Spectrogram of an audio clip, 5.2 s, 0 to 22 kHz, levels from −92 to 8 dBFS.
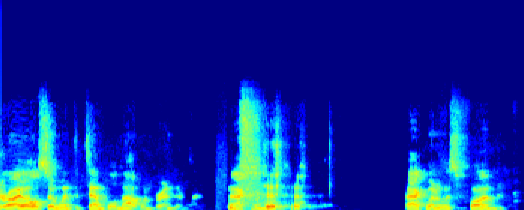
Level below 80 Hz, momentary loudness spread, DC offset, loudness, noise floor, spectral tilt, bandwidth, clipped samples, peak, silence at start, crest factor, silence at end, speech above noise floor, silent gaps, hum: -66 dBFS; 11 LU; under 0.1%; -25 LUFS; under -90 dBFS; -3.5 dB/octave; 13.5 kHz; under 0.1%; -6 dBFS; 0 s; 18 dB; 0.2 s; over 65 dB; none; none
